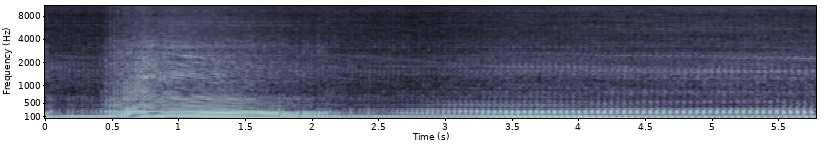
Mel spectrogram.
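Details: Yamaha TW200 just after valve, carb screw and clutch adjustment at a shop: catches quickly, blips up, then settles into a steady, even single-cylinder thump with no stumble or ticking; normal idle and revving.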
